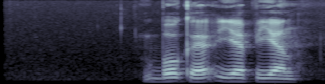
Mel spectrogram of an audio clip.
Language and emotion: Russian, neutral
